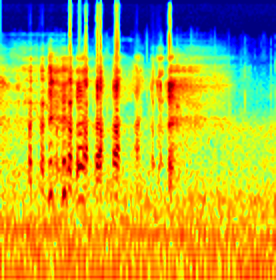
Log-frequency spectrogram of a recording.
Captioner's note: nervous laughers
